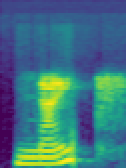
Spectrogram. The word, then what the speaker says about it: knight: k in the beginning now this knight k n i ghc is like a knight in shining armor that you know defeats the dragon it's not nights like the opposite of daytime it's nighttime next we have gnome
